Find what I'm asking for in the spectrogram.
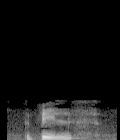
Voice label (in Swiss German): "pelz", Bas Rhin; vin; fourrures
